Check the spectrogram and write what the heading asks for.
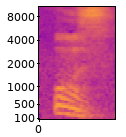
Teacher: There's no voicing in the second half of the z. Ooze. We need that voicing in the first half, so please don't neglect that. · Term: final z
